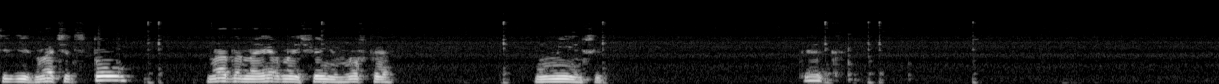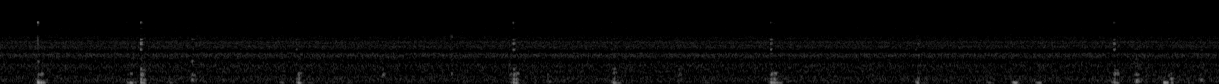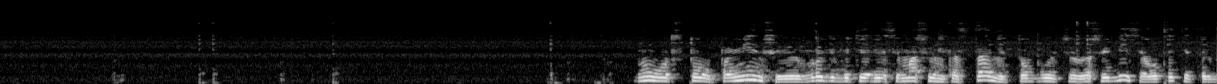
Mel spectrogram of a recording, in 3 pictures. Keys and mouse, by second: 1.6 click, 3.4-5.1 drag, 6.1-8.4 drag, 8.9 click, 9.9-12.8 drag, 13.6 click, 15.3-17.6 drag, 18.5-20.1 drag, 21.4-23.6 drag, 24.1-25.8 middle drag, 26.5 click, 27.8-30.0 drag, 30.6-32.8 middle drag, 35.3 click.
